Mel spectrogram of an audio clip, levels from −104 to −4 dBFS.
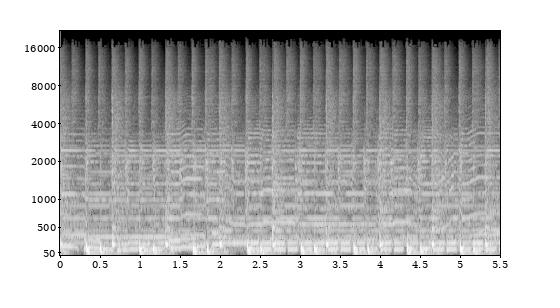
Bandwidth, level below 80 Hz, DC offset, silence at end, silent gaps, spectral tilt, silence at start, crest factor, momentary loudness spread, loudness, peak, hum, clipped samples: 17 kHz; -22 dBFS; under 0.1%; 0 s; none; -6 dB/octave; 0 s; 12 dB; 2 LU; -14 LUFS; 0 dBFS; none; under 0.1%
